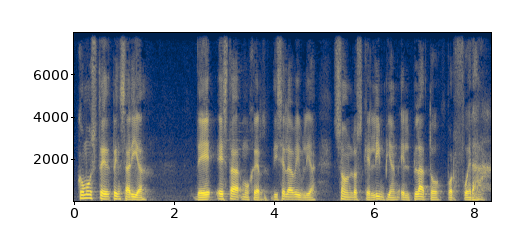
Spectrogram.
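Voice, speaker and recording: Colombian pastor guy preaching slow in church, lots of questions, gets loud and punchy. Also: lowish voice. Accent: Colombian Spanish. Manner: preaching with rhetorical questions, builds to loud emphatic peaks. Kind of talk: sermon.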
